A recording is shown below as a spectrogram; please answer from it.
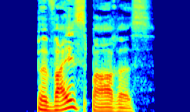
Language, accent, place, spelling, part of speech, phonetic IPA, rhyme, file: German, Germany, Berlin, beweisbares, adjective, [bəˈvaɪ̯sbaːʁəs], -aɪ̯sbaːʁəs, De-beweisbares.ogg
- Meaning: strong/mixed nominative/accusative neuter singular of beweisbar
